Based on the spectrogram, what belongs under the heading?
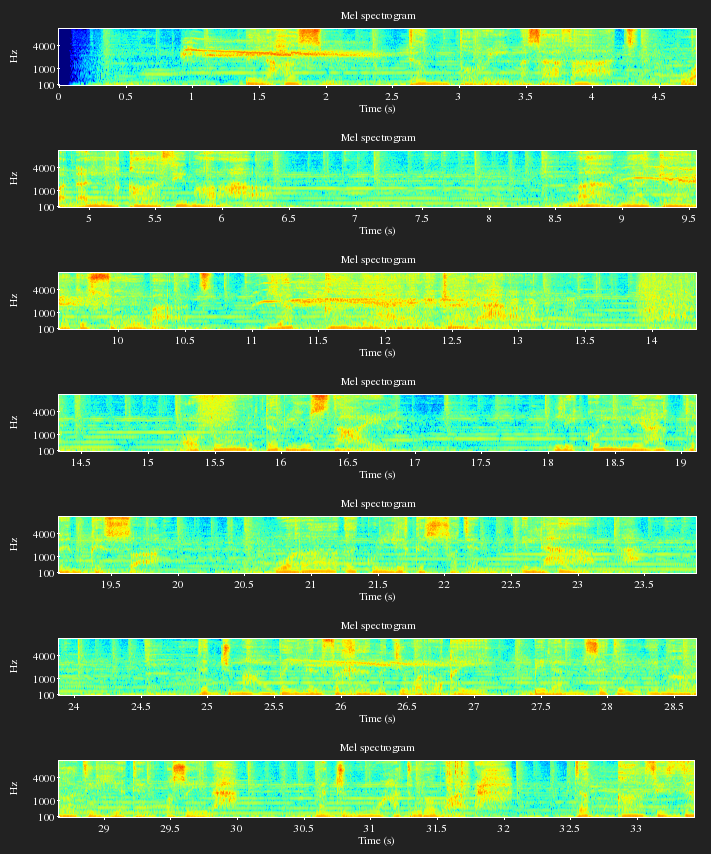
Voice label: MSA Saudi; msa voiceover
